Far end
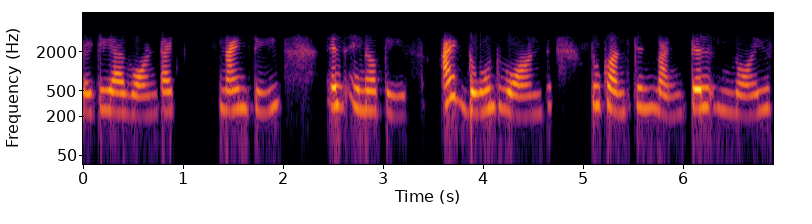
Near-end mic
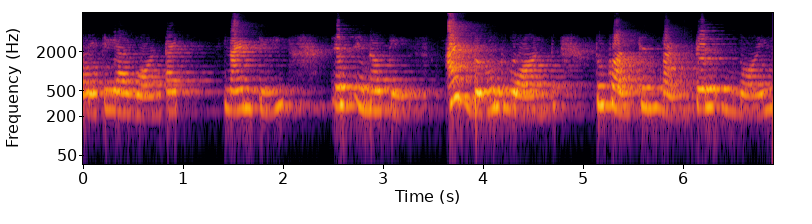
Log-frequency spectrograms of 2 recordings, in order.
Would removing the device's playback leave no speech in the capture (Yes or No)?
Yes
